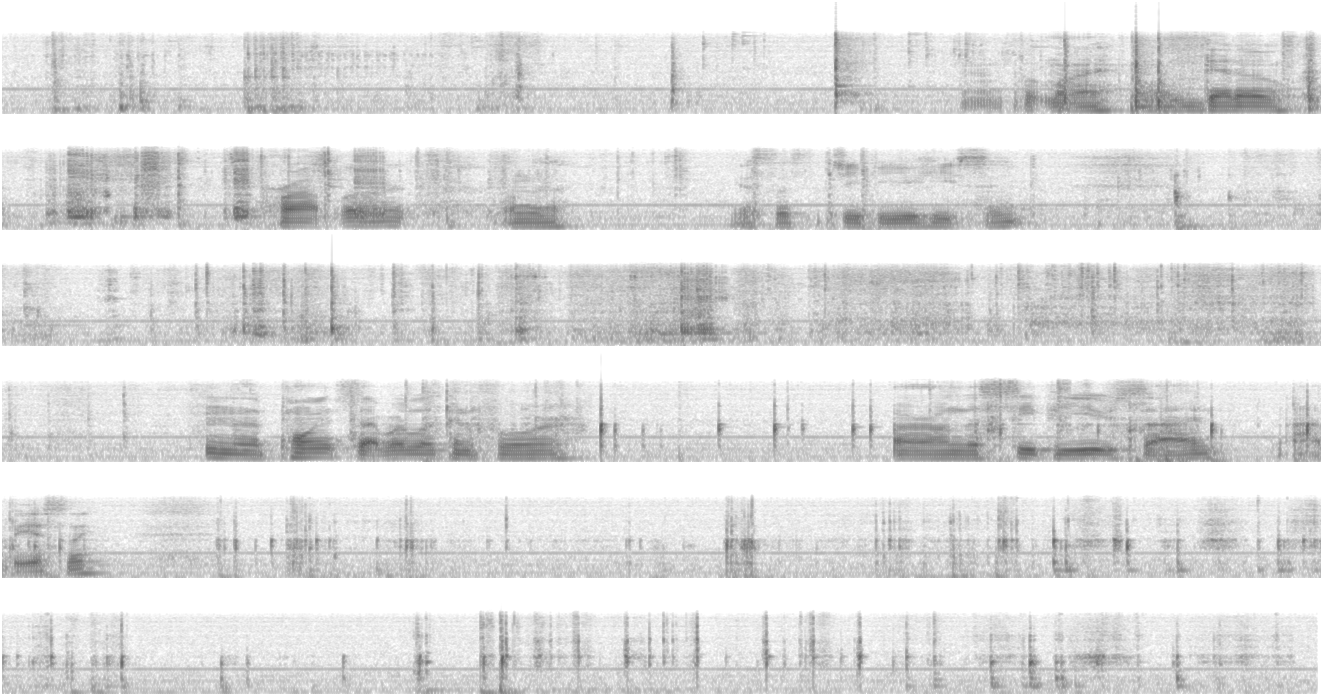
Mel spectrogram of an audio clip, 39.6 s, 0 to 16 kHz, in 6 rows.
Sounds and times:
Speech: 0:04.8 - 0:06.6, 0:07.8 - 0:09.5, 0:10.3 - 0:11.8, 0:20.8 - 0:22.8, 0:24.2 - 0:26.9.

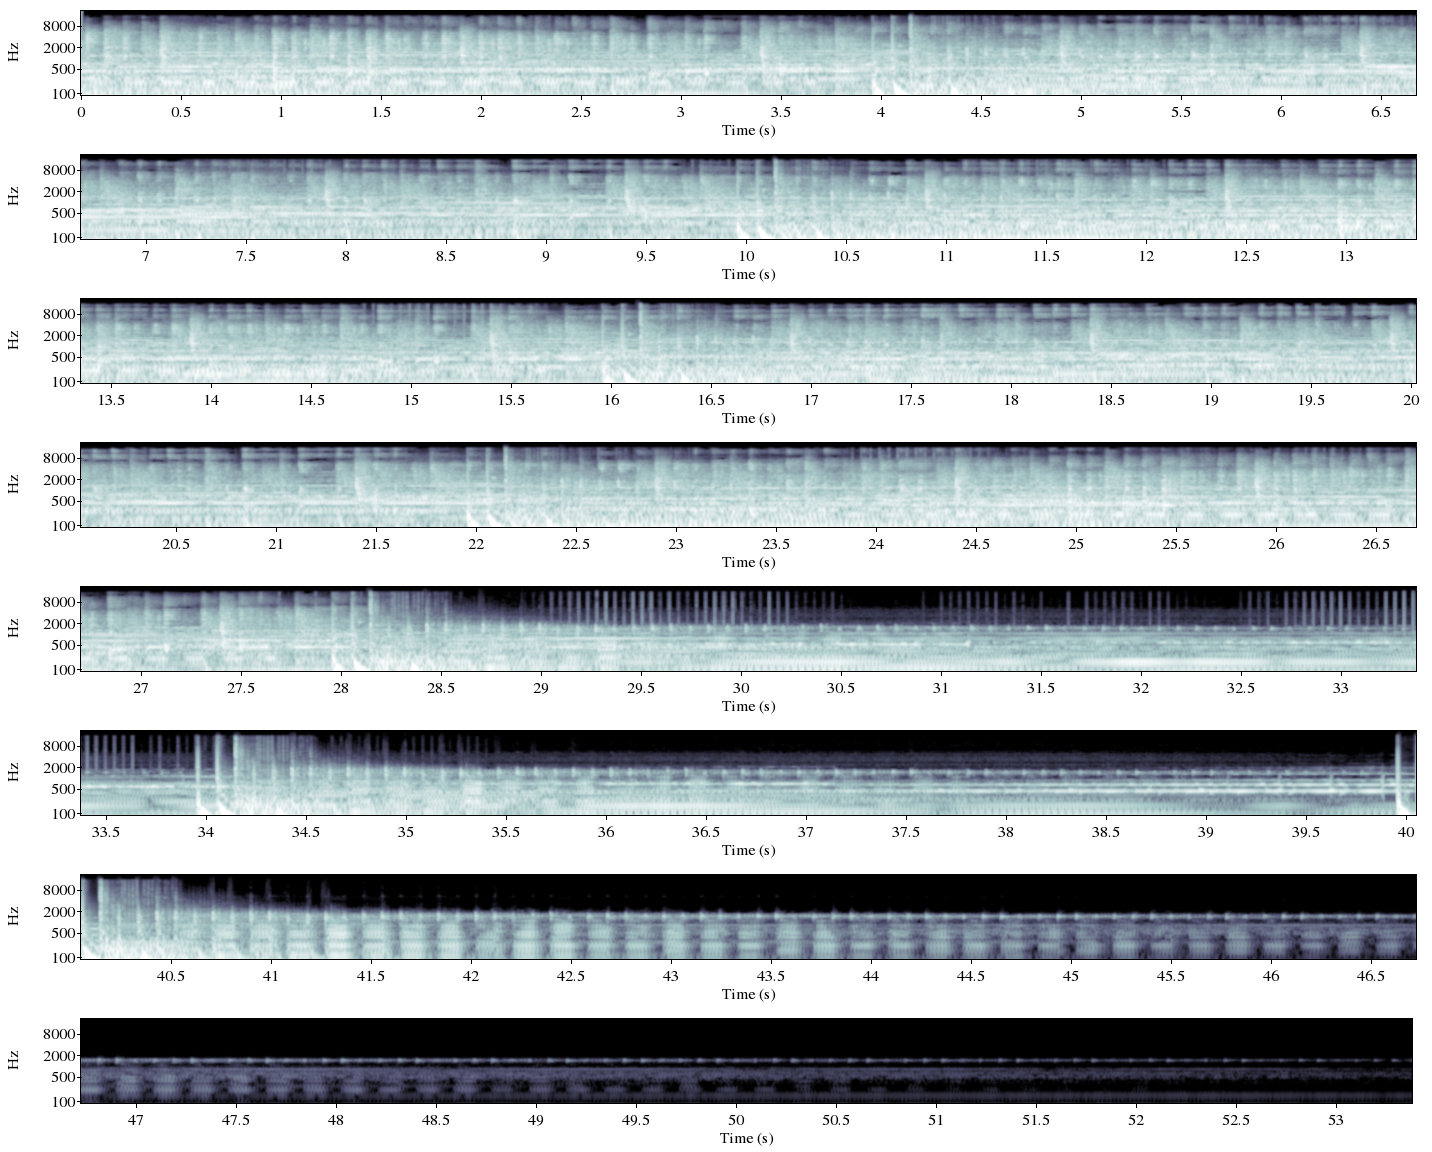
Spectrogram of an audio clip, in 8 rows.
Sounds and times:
Music: 0:00.0 - 0:53.3.

